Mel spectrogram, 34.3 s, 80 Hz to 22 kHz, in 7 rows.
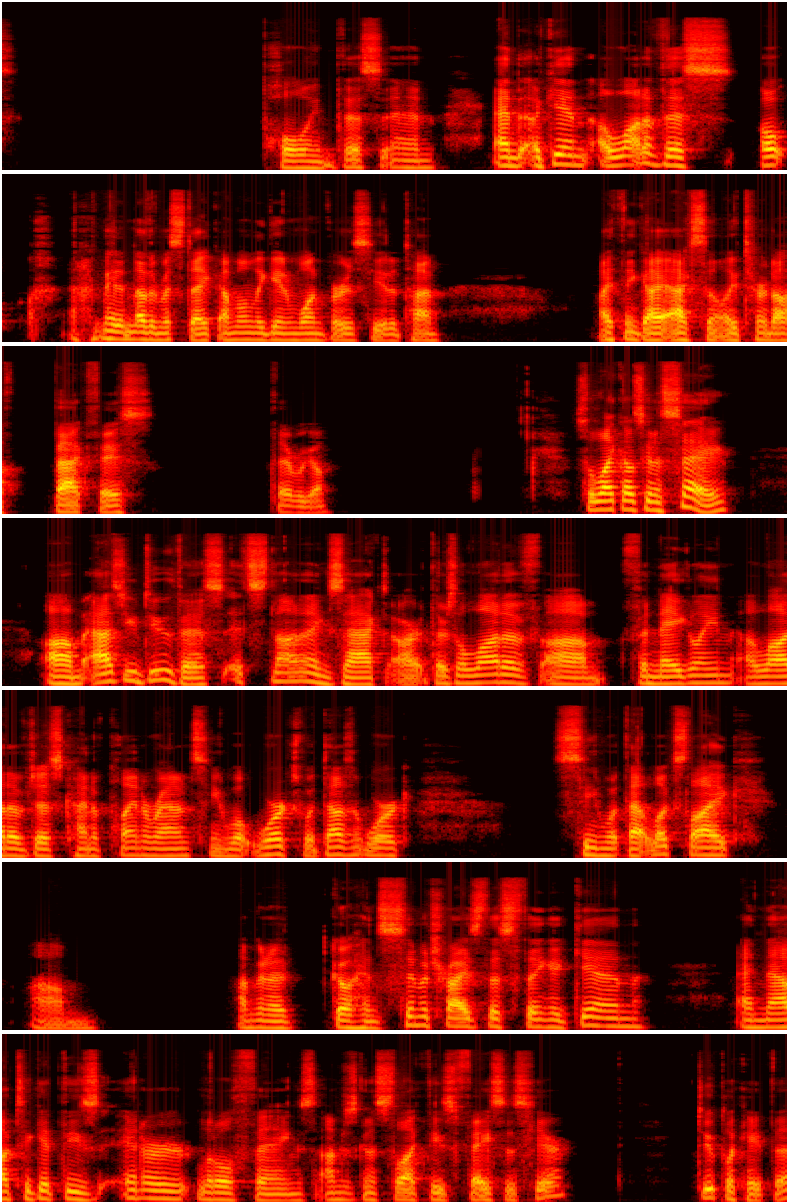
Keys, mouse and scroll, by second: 0.2 middle click, 1.1 a, 1.5 c, 1.7 click, 2.2 right click, 3.8 ctrl+z, 4.1 click, 4.8-6.7 middle drag, 5.8 ctrl+z, 10.3-12.2 drag, 10.9 a, 11.1 c, 13.0-14.9 drag, 14.2 a, 14.4 c, 15.5-17.4 drag, 17.0 a, 17.4 c, 19.1 right click, 19.9 middle click, 20.9-22.0 drag, 21.0 a, 21.6-24.3 middle drag, 22.3 a, 23.6 a, 24.6 l, 25.5 w, 27.5-30.6 middle drag, 30.7-32.6 drag, 31.0-33.1 middle drag, 32.1-34.3 right drag.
